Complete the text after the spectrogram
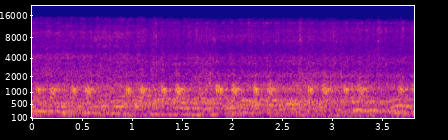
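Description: A toy train whirs and clicks steadily along plastic track.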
